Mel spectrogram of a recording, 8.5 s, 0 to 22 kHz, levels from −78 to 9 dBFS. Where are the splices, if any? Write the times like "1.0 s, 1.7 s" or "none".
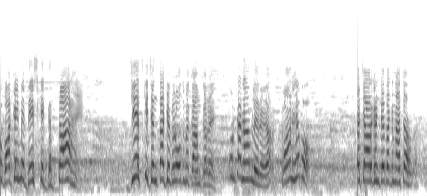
7.1 s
